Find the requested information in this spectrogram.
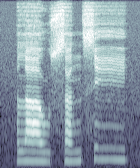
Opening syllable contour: low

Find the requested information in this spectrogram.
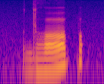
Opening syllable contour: rising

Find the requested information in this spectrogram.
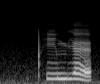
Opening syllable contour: high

